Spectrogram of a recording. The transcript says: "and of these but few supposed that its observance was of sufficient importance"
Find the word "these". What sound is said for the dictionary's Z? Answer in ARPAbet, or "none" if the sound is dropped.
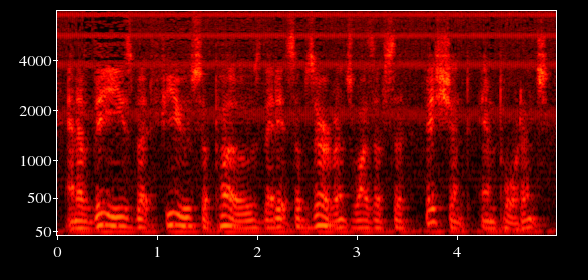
Z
